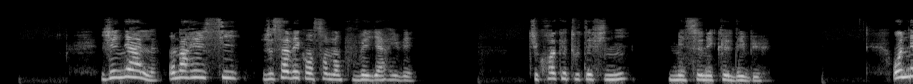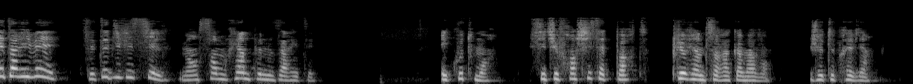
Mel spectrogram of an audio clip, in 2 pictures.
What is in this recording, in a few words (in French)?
Exemples doublages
